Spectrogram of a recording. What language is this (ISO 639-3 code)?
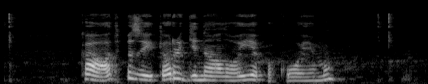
lav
